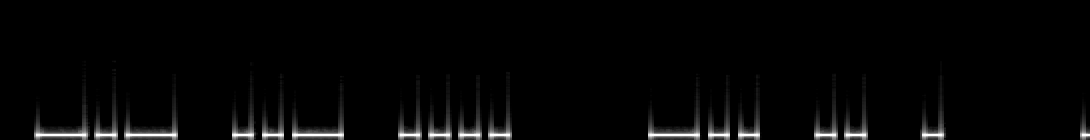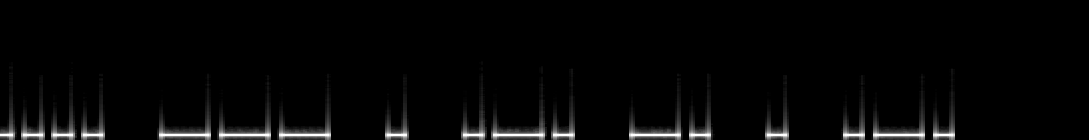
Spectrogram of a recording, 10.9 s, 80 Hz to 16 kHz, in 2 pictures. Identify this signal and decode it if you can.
Morse code, heard as a keyed tone, about 16 wpm, 700 Hz. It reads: KUH DIE HOERNER
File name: Morsekurs / Witze / Witz 14 Juli 2020, 70 F80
